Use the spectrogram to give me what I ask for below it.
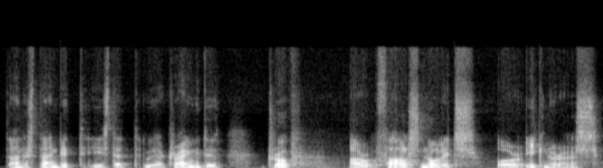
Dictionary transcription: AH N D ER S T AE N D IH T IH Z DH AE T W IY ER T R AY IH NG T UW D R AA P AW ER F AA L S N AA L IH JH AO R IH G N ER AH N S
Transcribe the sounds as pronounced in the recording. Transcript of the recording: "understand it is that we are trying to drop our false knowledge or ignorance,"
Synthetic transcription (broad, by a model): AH N D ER S T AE N D IH T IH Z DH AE T W IY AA T R AY IH NG T UW D R AA P AW ER F AA L S N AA L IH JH AO R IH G N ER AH N S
